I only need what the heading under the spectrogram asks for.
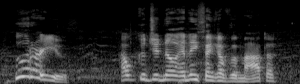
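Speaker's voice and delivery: put-on Scottish-accented speech. Reading a Sherlock Holmes story aloud, voicing the man Holmes addresses: Scottish accent. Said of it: "Why is every voice I do Scottish?".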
